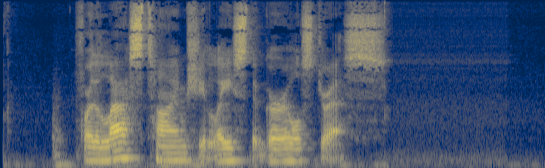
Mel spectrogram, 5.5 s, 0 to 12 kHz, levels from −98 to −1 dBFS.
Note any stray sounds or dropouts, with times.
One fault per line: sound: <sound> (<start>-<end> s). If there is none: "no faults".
no faults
